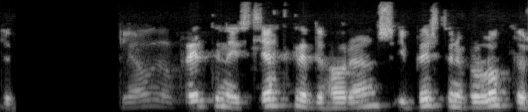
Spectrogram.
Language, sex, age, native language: Icelandic, male, 40-49, Icelandic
